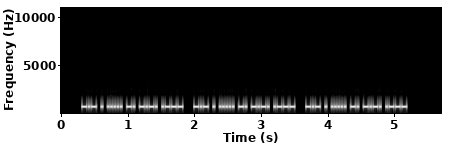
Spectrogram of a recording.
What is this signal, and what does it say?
Morse code, heard as a keyed tone, about 50 wpm, 700 Hz. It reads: KE5NCJ KE5NCJ KE5NCJ
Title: USA Call Signs Repeated 3x 50wpm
